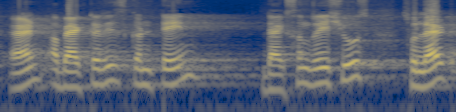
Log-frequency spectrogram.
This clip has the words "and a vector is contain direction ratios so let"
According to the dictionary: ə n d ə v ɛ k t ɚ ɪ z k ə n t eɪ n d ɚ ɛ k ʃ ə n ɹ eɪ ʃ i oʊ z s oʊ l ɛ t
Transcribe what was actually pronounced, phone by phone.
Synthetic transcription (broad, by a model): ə n d ə b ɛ k t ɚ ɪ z k ə n t eɪ n d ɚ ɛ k s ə n ɹ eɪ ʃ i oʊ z s oʊ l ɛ t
